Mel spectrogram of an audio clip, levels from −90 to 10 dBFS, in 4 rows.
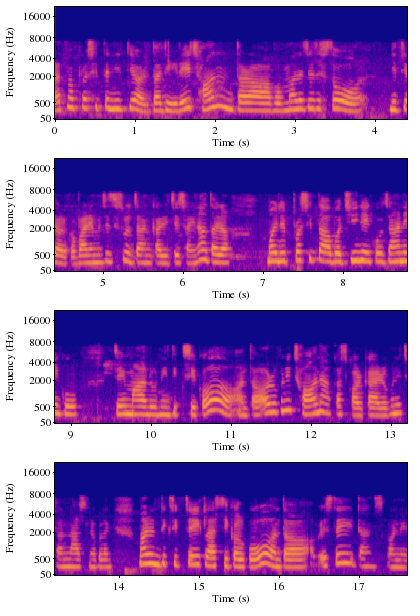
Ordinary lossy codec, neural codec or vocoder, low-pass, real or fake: none; none; 7.2 kHz; real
